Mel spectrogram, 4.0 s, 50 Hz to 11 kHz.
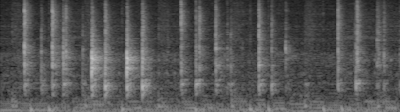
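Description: Push buttons on the faceplate of a cheap Chinese Pioneeir M-6006 car stereo being pressed one after another: a fast, uneven run of sharp clicks, a few a second. These are the buttons that still work and click normally.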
